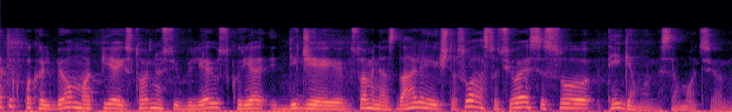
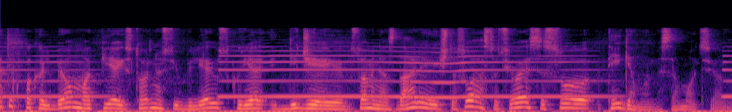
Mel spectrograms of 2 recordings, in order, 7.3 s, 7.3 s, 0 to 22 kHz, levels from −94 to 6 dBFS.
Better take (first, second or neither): first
